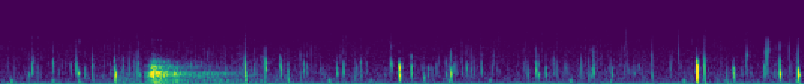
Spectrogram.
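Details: Stomach growling (borborygmi) after eating Chinese food and drinking water: scattered soft clicks, pops and brief gurgles with one longer rumbling gurgle over a low steady hum.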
